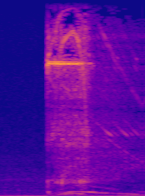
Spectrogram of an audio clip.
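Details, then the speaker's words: Emax Nighthawk Pro motor after active braking was enabled through throttle programming of its ESC: a short high whine spins up, then falls away quickly. The motor brakes forcefully to a stop as it should. "I can test to see whether number three is doing the same thing as one or two now so here we go yeah you know it stops forceful spinning all these stuff"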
